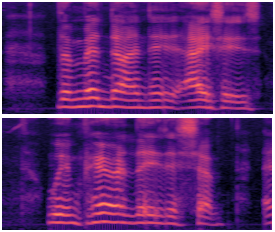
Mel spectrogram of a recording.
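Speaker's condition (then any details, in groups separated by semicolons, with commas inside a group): Motor neuron disease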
